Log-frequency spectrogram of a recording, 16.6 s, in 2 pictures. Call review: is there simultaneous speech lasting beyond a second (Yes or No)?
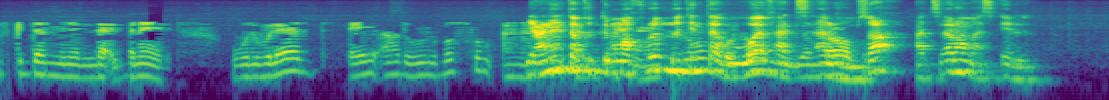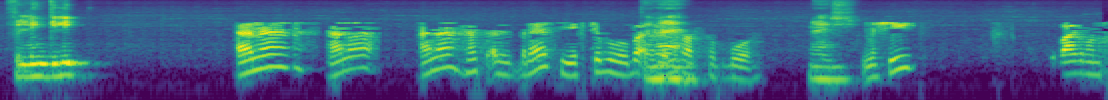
Yes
